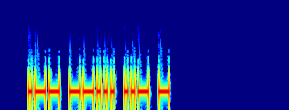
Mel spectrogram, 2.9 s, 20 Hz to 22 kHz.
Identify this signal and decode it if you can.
Morse code, heard as a keyed tone, about 34 wpm, 700 Hz. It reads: W7UT
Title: Easy Call Signs Repeated 2x - 35wpm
